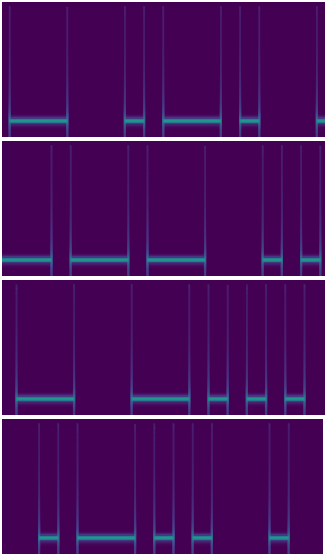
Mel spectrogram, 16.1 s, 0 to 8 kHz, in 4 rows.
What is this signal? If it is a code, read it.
Morse code, heard as a keyed tone, about 5 wpm, 250 Hz. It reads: TROUBLE
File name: morse / morse-training-05WPM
